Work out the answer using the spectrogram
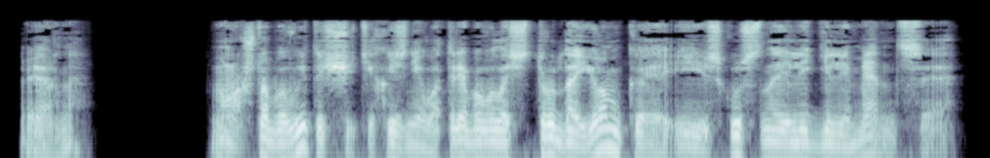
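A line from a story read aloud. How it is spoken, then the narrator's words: Plain. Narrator (Russian): сказал Дамблдор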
